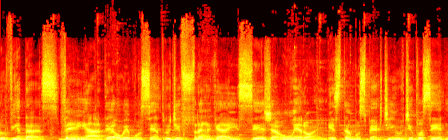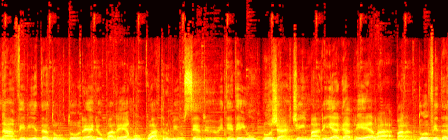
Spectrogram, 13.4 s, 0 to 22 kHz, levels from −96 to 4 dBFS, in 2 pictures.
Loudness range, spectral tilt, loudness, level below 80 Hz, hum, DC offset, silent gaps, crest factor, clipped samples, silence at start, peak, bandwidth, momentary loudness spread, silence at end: 1 LU; -4 dB/octave; -11 LUFS; -32 dBFS; none; under 0.1%; none; 10 dB; under 0.1%; 0 s; -2 dBFS; over 20 kHz; 4 LU; 0 s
